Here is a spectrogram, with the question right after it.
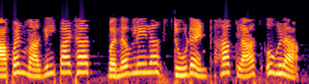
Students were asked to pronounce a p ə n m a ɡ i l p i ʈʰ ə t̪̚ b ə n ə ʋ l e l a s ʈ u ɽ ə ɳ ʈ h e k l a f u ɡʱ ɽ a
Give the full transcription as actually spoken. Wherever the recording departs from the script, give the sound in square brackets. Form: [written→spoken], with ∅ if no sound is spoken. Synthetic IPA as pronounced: a p ə [n→ɳ] m a ɡ i l p [i→a] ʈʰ [ə→a] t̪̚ b ə n ə ʋ l e l a s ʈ u ɽ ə ɳ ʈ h [e→a] k l a [f→s] u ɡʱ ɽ a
